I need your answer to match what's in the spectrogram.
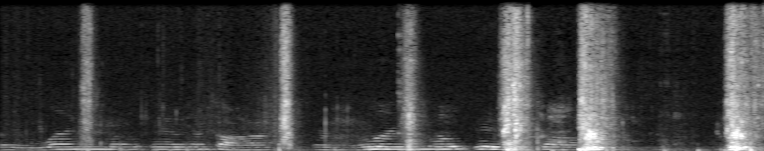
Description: Our family dog sneezing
